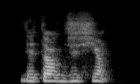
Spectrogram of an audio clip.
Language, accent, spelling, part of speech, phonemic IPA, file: French, Canada, détordissions, verb, /de.tɔʁ.di.sjɔ̃/, LL-Q150 (fra)-détordissions.wav
- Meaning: first-person plural imperfect subjunctive of détordre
